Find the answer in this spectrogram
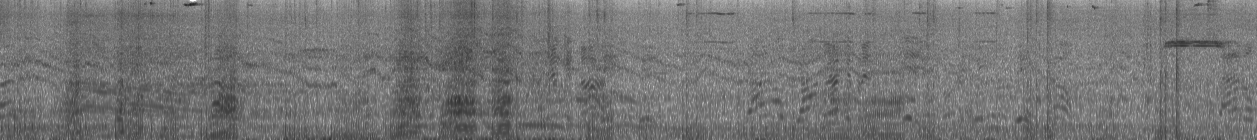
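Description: Trials motorcycle engine revving, its pitch rising and falling, with indistinct voices of people nearby.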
